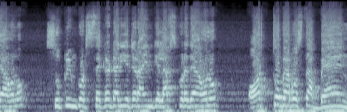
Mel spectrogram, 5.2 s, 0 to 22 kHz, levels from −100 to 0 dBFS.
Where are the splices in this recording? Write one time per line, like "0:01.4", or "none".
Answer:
none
